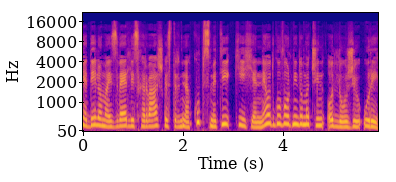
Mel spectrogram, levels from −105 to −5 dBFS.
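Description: Speech, with one fault from damaged data in a compressed stream. At 1.95 to 2.00 s, just before "na kup smeti ki", a brief glitch cuts in. Corrupted bytes made the decoder misread frames and lose sync. It then skipped ahead to the next valid frame header.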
